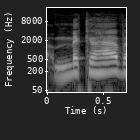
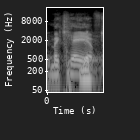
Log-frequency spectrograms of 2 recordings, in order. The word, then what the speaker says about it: Mikheyev: You mentioned, and we've been talking about free agent coming out of Toronto, obviously Ilya Mikheyev, and I'm saying his name wrong. – Mikheyev.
